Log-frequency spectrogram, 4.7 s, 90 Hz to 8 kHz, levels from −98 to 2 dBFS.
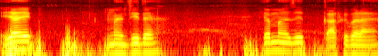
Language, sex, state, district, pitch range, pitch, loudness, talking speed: Hindi, male, Chhattisgarh, Kabirdham, 105-135 Hz, 120 Hz, -22 LUFS, 115 wpm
